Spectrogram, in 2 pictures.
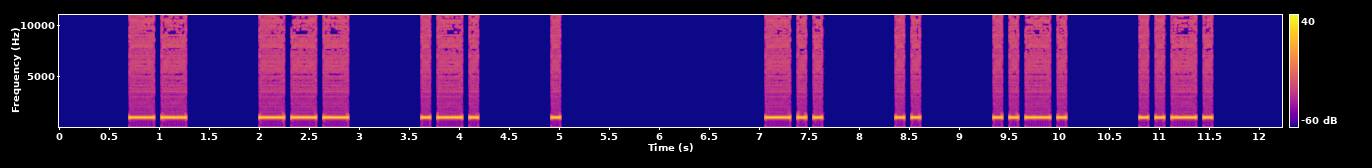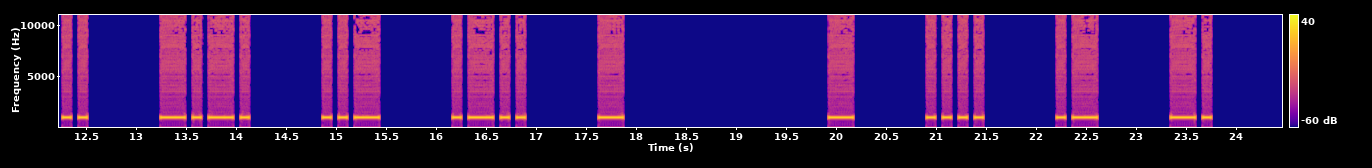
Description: Morse code, heard as a keyed tone, about 15 wpm, spaced as for 8 wpm, 1000 Hz. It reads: MORE DIFFICULT THAN
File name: qotdfiles / 8wpm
